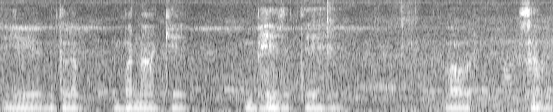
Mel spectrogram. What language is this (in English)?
Hindi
